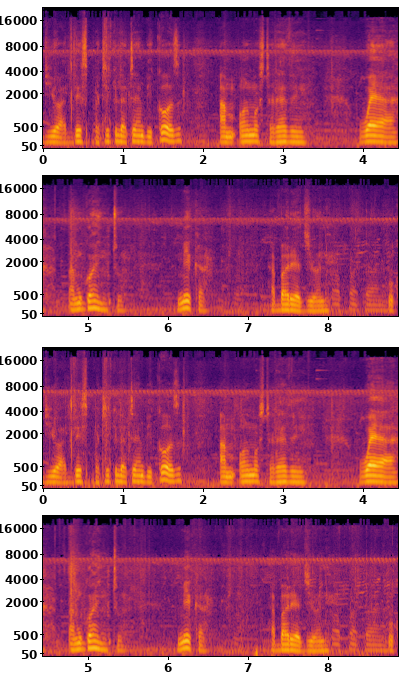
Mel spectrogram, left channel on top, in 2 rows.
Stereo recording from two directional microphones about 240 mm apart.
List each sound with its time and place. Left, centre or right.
0.0 s speech: left
4.0 s speech: centre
